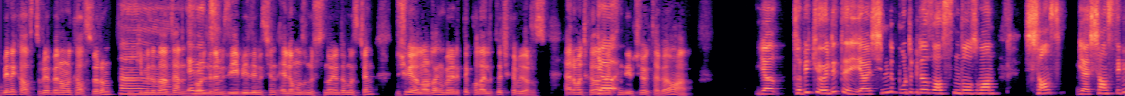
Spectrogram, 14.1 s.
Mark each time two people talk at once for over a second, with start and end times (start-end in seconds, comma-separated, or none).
1.5-2.8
